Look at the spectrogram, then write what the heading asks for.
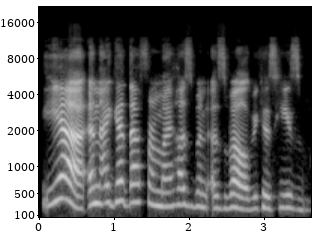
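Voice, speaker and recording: A woman's voice: high-pitched, lively intonation, moderate pace, pushed and bright. Chatty Kenyan woman caller. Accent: Kenyan, sounding American to listeners. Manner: chatty, frequent ums, emphatic asides. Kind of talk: casual call-in chat.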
